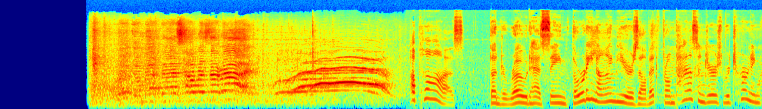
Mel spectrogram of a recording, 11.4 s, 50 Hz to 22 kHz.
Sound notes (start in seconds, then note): 4.0 cheering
